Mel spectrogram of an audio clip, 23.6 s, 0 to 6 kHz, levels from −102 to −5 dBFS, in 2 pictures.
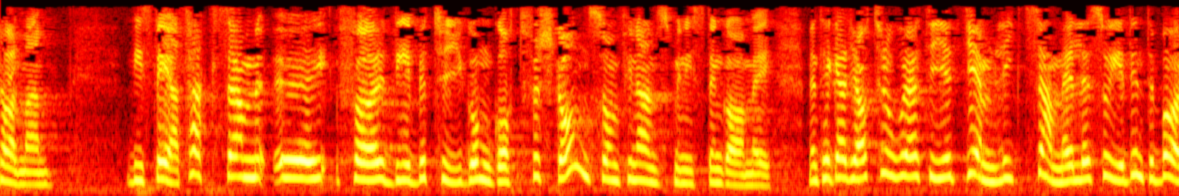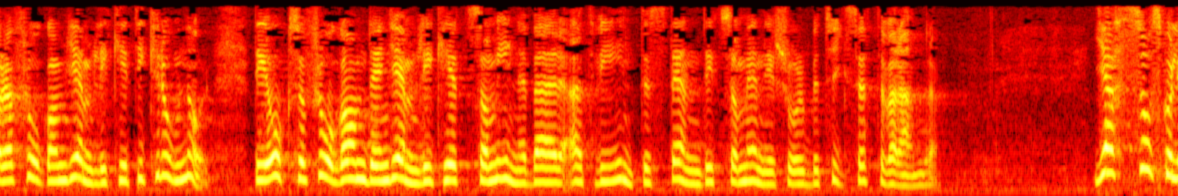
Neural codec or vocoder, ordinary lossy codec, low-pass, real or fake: none; MP3, 24 kbps; 5.4 kHz; real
